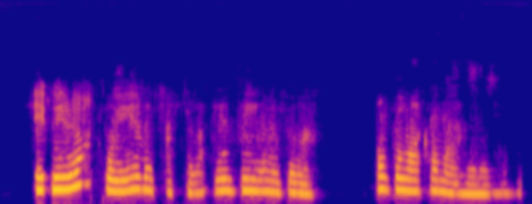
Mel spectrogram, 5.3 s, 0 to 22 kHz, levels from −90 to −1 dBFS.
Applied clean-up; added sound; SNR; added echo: neural mask model Resemble Enhance denoiser.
